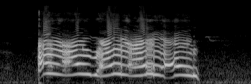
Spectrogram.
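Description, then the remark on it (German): A person imitates a fox's call: a loud, harsh, wavering cry lasting about a second and a half, with a brief break partway through, otherwise quiet. “Und haben Sie schon mal einen Fuchs reden hören?”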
